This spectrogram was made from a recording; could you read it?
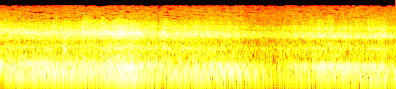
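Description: An ambulance engine drones steadily as the vehicle turns onto a dirt road to park, a continuous low rumble with road noise that dips slightly midway, with no one speaking.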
